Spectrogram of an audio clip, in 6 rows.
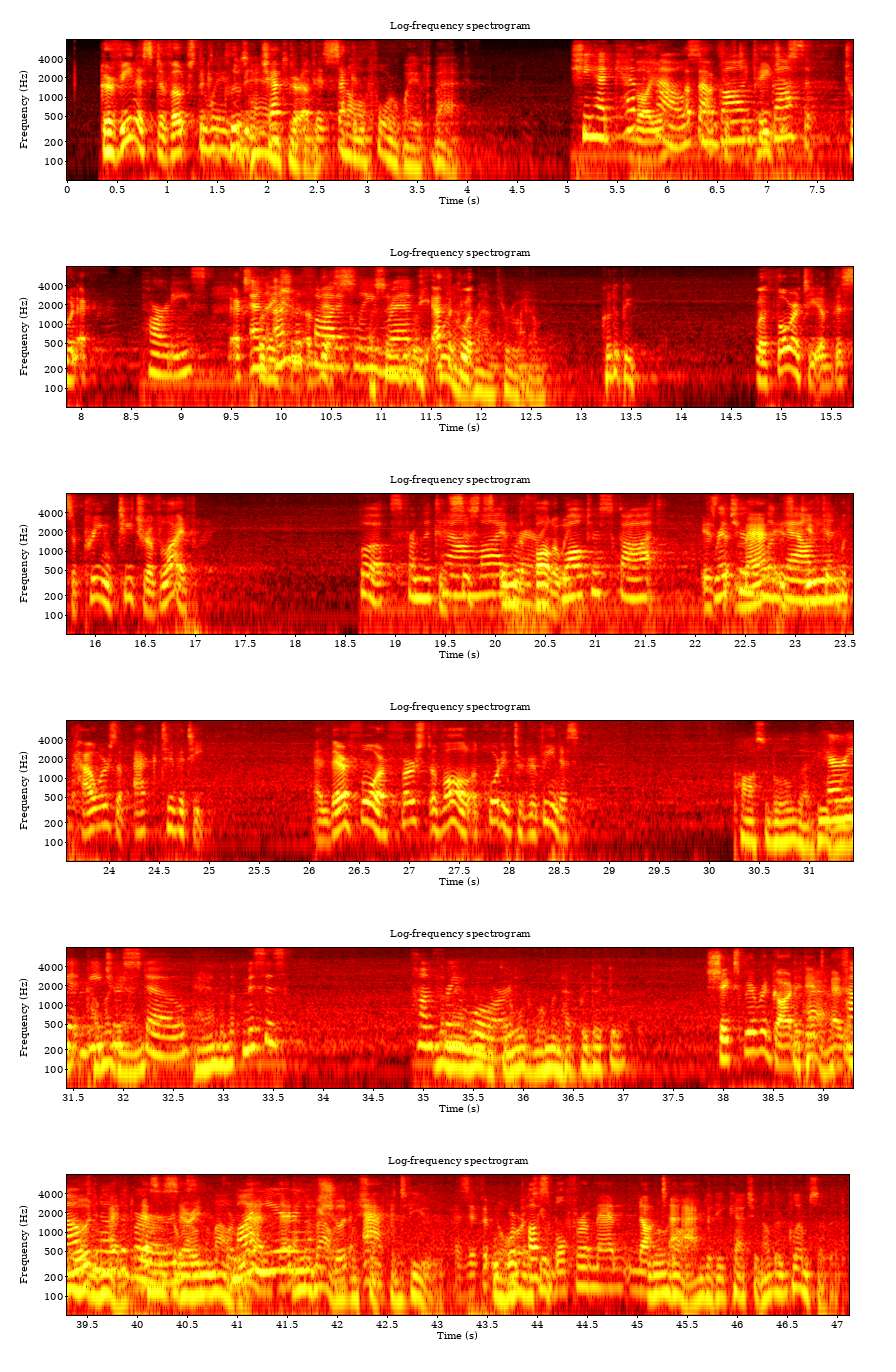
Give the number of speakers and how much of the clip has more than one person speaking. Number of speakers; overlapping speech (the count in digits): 3, about 40%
